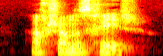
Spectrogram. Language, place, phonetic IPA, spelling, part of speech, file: Azerbaijani, Baku, [ɑχʃɑmɯˈnɯz χe(j)ir], axşamınız xeyir, interjection, LL-Q9292 (aze)-axşamınız xeyir.wav
- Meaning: good evening (to several referents or polite)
